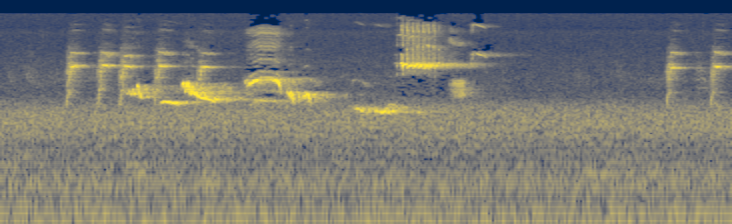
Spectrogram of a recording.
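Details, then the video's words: Common blackbird singing: quick high clicks, scratchy warbled notes and brief fluted whistles in a busy phrase, then a pause and more sharp high clicks, over steady background hiss. "KARATAVUK SESİ (KARABAKAL)- COMMON BLACKBİRD - TURDUS MERULA"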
